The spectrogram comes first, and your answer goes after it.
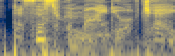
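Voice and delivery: teasing whisper to a friend; hushed, breath-only aside. A narrator's reading. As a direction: whisper it from a hiding place. Hidden friend whispers a joke.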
